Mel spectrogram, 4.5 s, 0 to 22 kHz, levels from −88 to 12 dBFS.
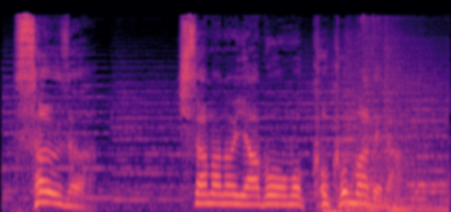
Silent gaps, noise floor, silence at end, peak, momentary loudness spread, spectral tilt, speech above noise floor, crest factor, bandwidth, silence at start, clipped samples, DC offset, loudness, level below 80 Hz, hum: none; -39 dBFS; 0 s; -2 dBFS; 23 LU; -4 dB/octave; 20 dB; 18 dB; 17 kHz; 0 s; under 0.1%; under 0.1%; -18 LUFS; -38 dBFS; none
